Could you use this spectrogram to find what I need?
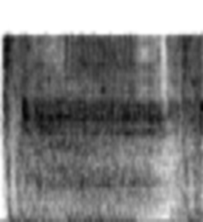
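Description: Gunshots crack in a video game.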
